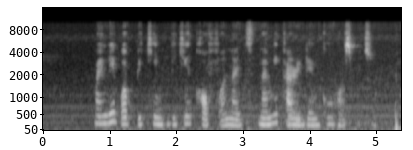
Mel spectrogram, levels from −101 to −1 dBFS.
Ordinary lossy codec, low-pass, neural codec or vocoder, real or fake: none; 9.9 kHz; vocoder, 22.05 kHz, 80 mel bands, Vocos; fake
